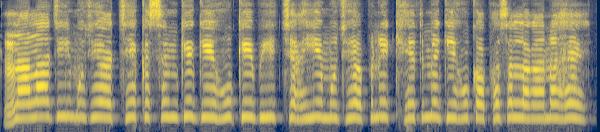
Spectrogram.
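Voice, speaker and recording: A woman's voice: very high voice, completely flat delivery, normal speed. A woman voicing a poor, polite young farmer in a Hindi story cartoon, speaking respectfully and earnestly.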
